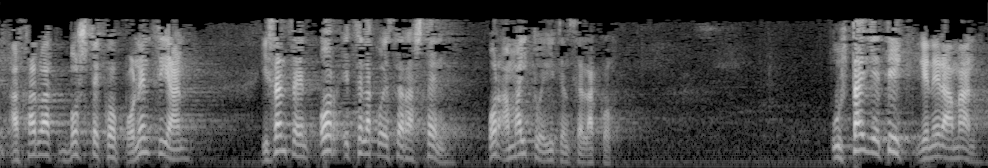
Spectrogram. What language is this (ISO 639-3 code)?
eus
